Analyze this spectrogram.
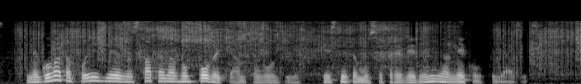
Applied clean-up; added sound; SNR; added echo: none; Tearing; 14 dB; none.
